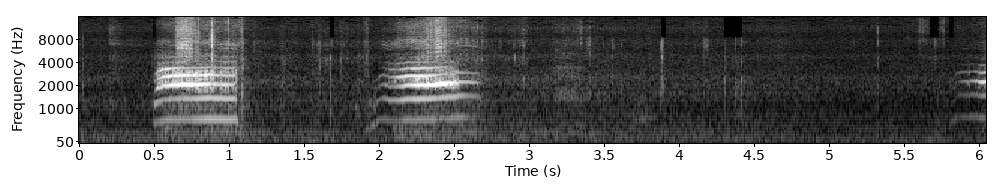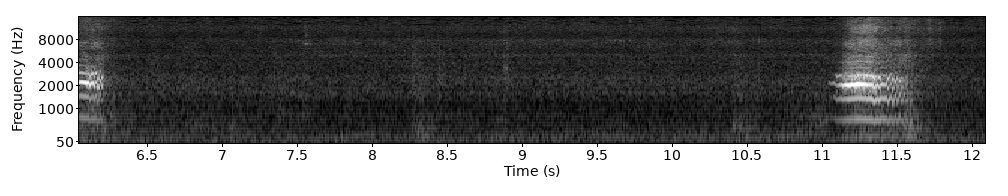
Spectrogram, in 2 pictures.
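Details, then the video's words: Orange-white cat found in front of a row of shops, sitting by a car tire and meowing while waiting to be fed; four clear, rich, harmonic meows, slightly rising then falling, spaced irregularly over low background hum. "Orange White Cat Meowing Me For The Food In The Cutest Way Ever"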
